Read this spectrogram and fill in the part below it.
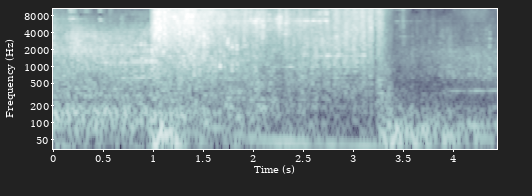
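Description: A rifle shot hits a body with a heavy, crunching thud.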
